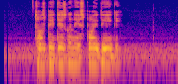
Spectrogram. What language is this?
Latvian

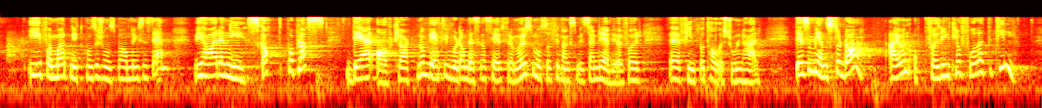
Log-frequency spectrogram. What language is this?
Norwegian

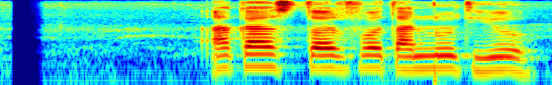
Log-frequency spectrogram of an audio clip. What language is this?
Nepali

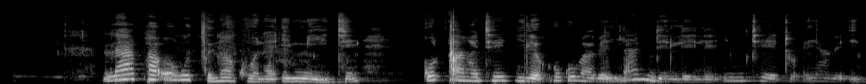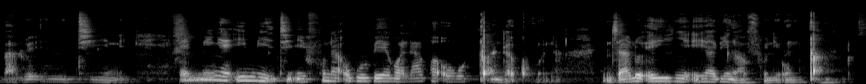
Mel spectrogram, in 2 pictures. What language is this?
North Ndebele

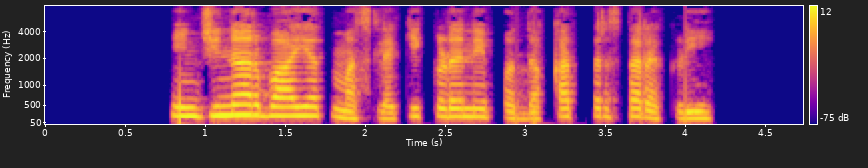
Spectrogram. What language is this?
Pashto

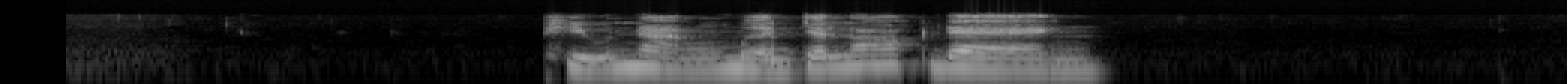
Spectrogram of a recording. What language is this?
Thai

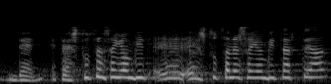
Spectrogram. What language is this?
Basque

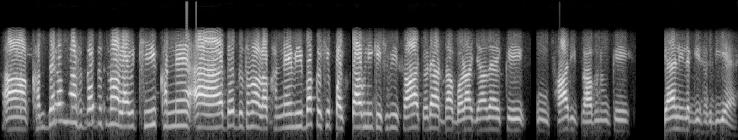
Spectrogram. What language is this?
Dogri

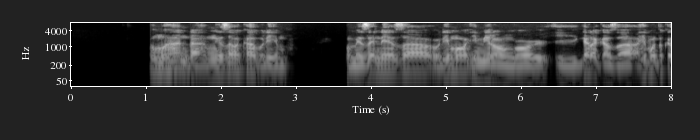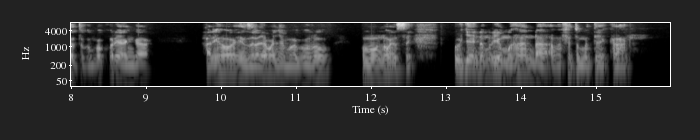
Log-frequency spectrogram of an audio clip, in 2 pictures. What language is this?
Kinyarwanda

